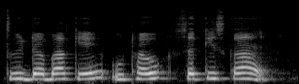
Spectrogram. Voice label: Tu dabba ke uthau sakis kaay, Halbi; Can you lift the box?

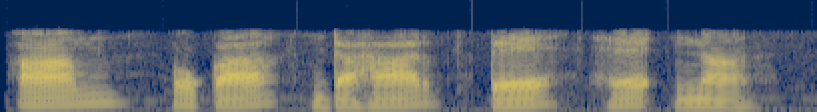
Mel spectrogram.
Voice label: Santali; Which way did you come?

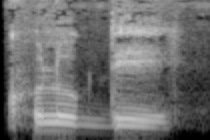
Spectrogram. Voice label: "Khulugde", Kokborok

